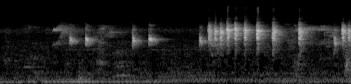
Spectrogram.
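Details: Long-tailed shrike song with mimicked phrases: a few soft whistled notes, then a dense rapid stream of high twittering and chattering notes, with a faint low hum underneath.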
